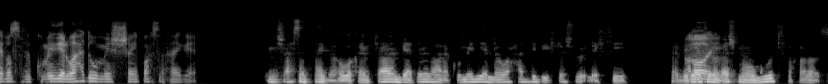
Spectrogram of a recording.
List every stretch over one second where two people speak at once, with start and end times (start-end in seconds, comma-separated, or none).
none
